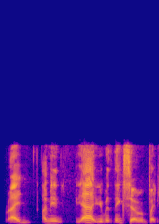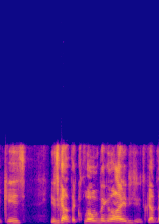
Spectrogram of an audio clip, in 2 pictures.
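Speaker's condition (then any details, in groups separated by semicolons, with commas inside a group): Cerebral palsy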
